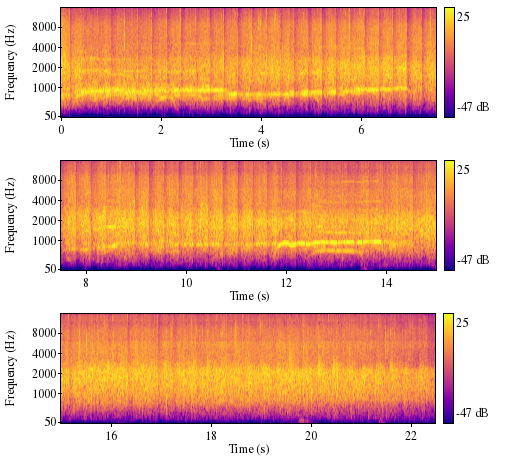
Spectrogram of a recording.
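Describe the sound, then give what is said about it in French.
Sustained applause from a live audience in a hall greets a team of film commentators, a thick, even roar of clapping that continues loudly and steadily for over twenty seconds without pause. “je vais vous demander, même si ça vous a déjà été demandé, mais vous avez, l'air d'être un public super, de réapplaudir à nouveau l'équipe de Pardon Cinéma.”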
